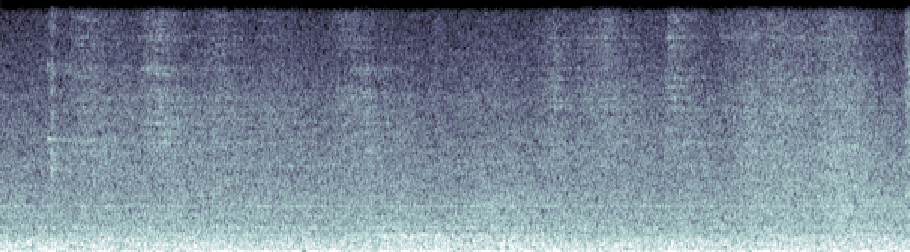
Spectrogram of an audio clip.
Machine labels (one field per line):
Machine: fan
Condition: normal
